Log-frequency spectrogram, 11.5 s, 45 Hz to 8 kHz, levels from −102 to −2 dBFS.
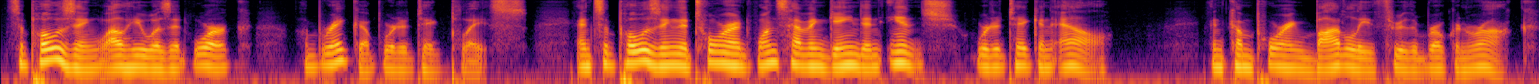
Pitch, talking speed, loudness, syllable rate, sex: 130 Hz, 175 wpm, -20 LUFS, 5.1 syllables/s, male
